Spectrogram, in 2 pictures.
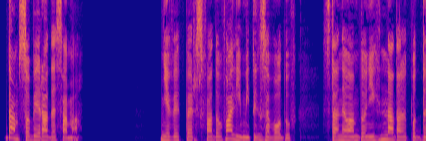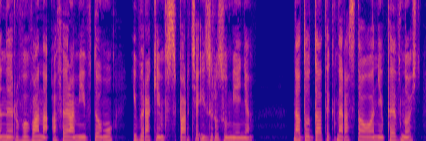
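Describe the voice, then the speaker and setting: A woman narrating a first-person story in a steady, inward-looking retelling. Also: lowish voice, no echo, clean studio sound.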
